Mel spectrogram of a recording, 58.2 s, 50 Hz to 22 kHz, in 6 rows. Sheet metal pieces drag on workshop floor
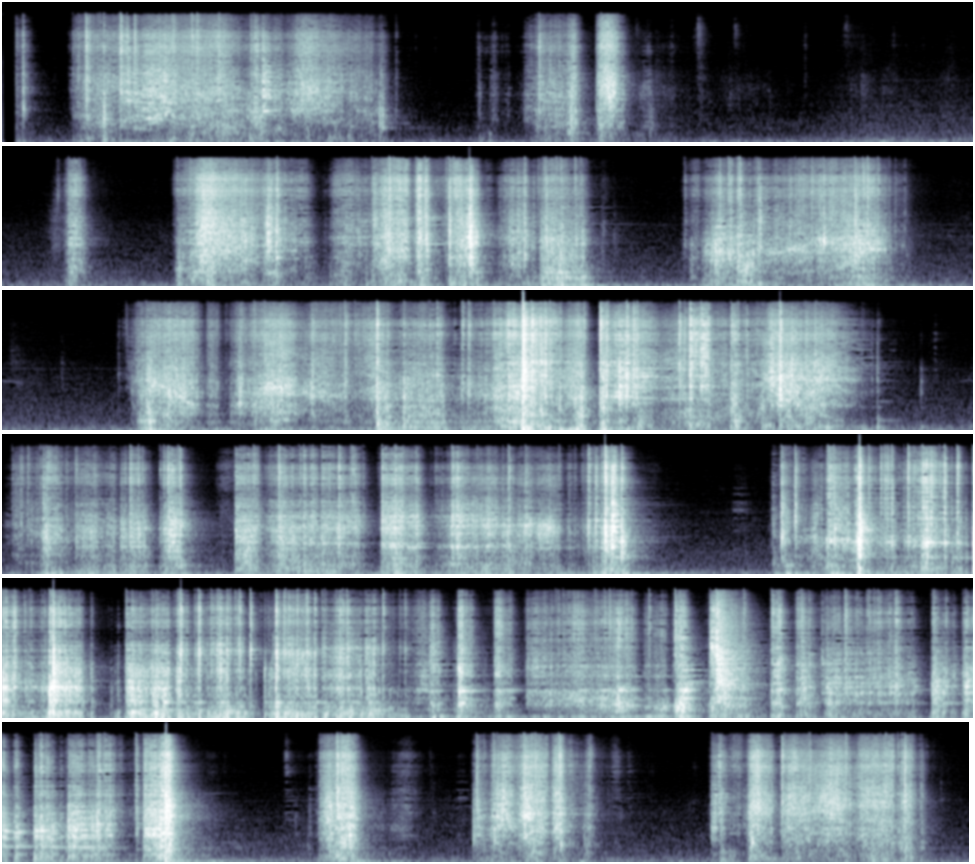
21.8s 28.2s, 41.6s 49.7s

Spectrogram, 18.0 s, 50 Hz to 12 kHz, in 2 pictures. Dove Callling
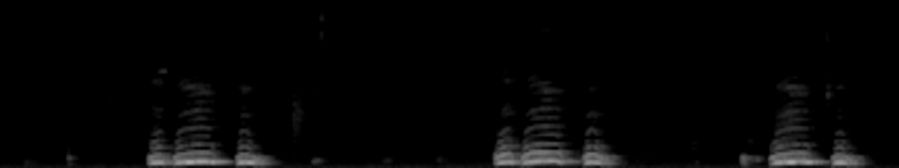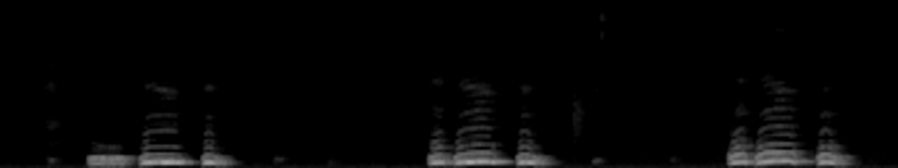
1.5s 2.6s, 5.0s 6.1s, 7.7s 8.5s, 13.3s 14.4s, 16.3s 17.4s

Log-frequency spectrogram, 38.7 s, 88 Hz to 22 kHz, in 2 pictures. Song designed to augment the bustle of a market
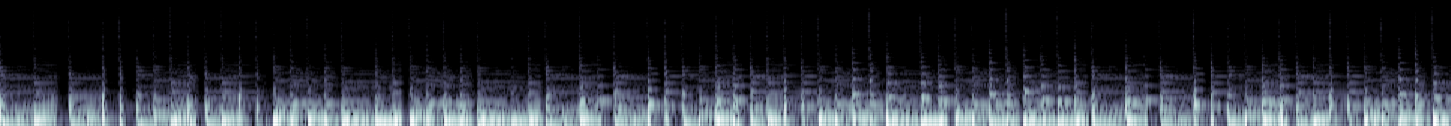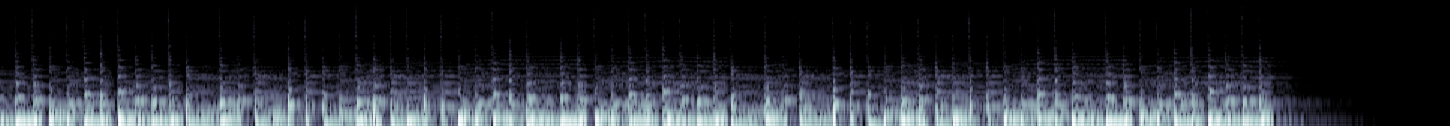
16.9s 37.0s

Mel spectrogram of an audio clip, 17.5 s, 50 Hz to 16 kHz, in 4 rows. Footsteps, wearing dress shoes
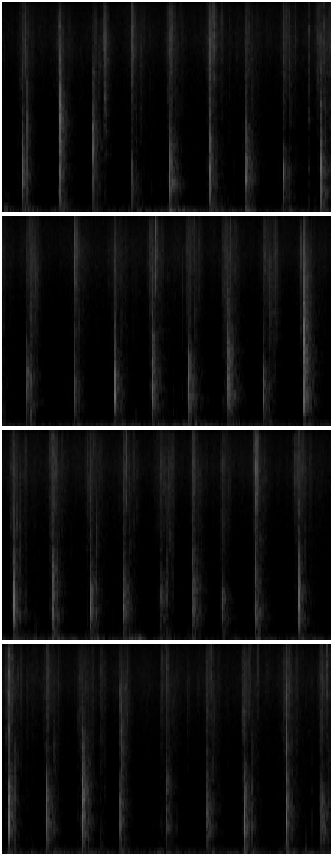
0.2s 4.9s

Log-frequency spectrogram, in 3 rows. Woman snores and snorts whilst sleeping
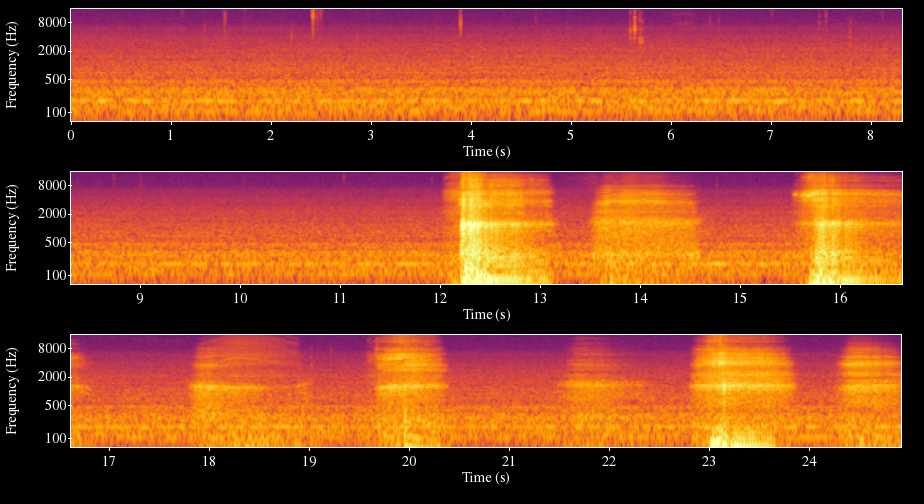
12.0s 14.5s, 15.6s 16.8s, 17.8s 18.8s, 19.6s 20.4s, 22.8s 24.9s

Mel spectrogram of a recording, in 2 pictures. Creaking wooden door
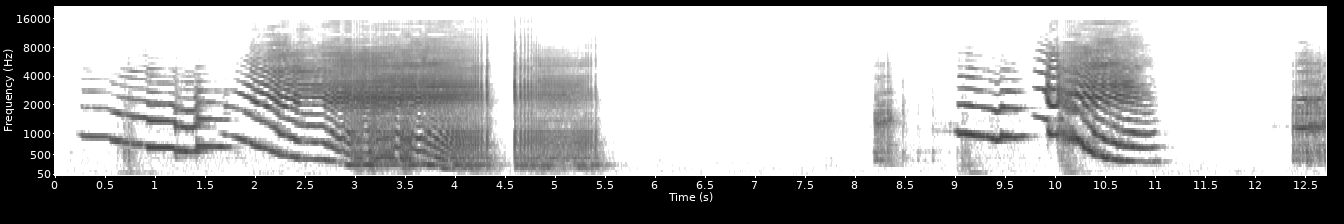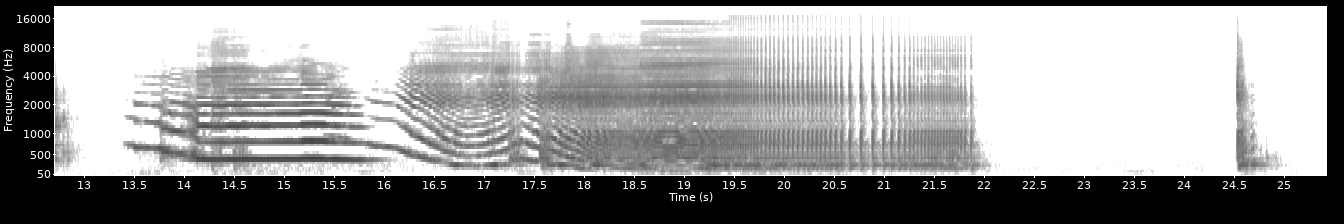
0.3s 5.5s, 8.2s 11.1s, 12.4s 22.0s

